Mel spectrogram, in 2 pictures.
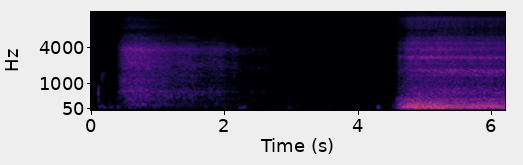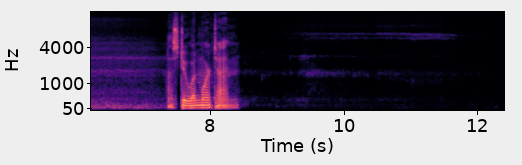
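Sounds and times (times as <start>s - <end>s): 
slow breaths during a guided breathing exercise: 0.4s - 2.8s, 4.6s - 7.4s, 9.1s - 12.2s
speech: 7.4s - 8.5s.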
